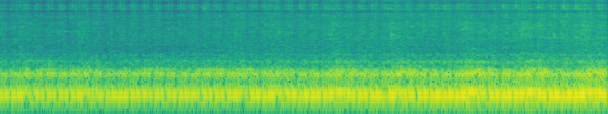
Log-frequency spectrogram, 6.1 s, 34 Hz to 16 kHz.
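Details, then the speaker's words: 1982 Suzuki GS650 Katana, carbs cleaned, just started: loud, lumpy four-cylinder idle with uneven beat around a hundred pulses a minute; it later loads up, bogs with black smoke and dies; owner suspects fuel system; rough idle. "you can hear how it doesn't idle really well [Music] but it makes me smile because it's really loud but you can hear how it doesn't idle very well that's what it's like driving it"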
